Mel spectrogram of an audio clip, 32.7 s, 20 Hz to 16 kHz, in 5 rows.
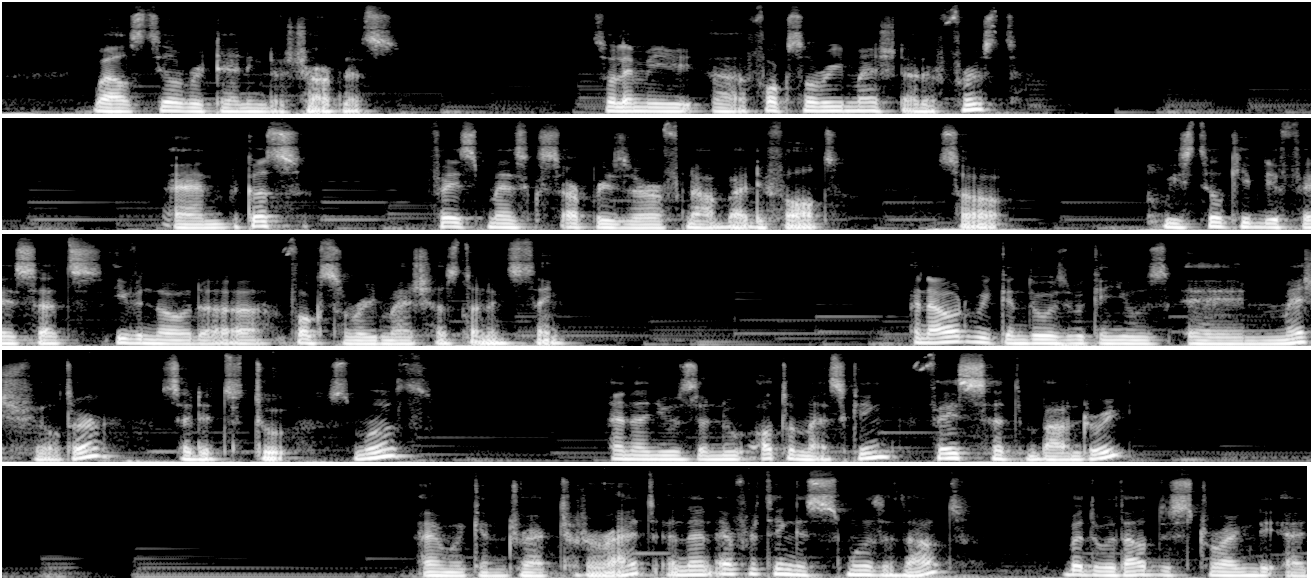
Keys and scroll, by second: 5.3 Up, 6.2 ctrl+Up, 18.9-20.2 Up, 20.7 Up.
